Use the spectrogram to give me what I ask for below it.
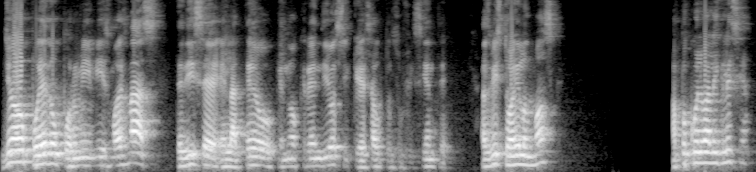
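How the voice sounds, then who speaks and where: A male pastor delivers a sermon in a fairly high voice. He keeps it lively, slipping into short acted exchanges and stacking up rhetorical questions for the congregation. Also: moderate pace. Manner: acts out dialogues, asks rhetorical questions. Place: church.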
